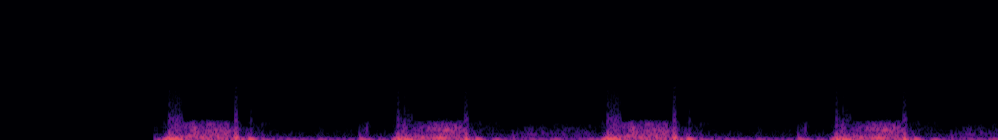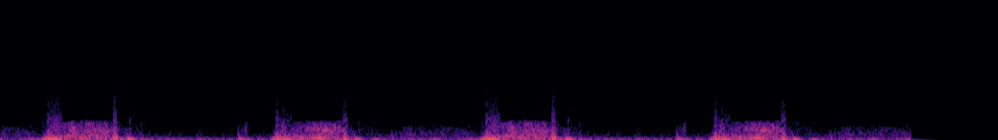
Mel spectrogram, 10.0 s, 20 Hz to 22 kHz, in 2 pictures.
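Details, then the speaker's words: Regular heartbeat near 55 a minute, each beat followed by a harsh, even murmur filling all of systole: pansystolic regurgitant murmur of a perimembranous ventricular septal defect. "En función de la duración del soplo o de dónde se localice dentro de la sístole, lo llamaremos pansistólico, toda la sístole, protosistólico al inicio o telesistólico al final de la sístole. Se dan solo en tres situaciones: comunicación interventricular, insuficiencia mitral e insuficiencia tricuspidia."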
